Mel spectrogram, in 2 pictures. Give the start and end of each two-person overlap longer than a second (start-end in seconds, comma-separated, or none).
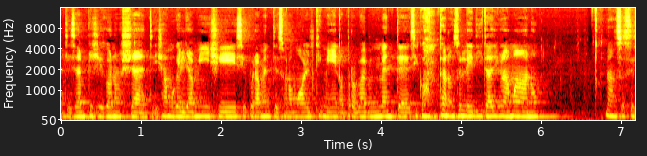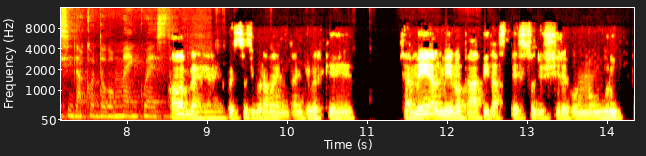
none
